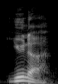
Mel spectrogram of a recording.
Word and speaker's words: Uinta: The T is silent. Una. Yep. Unia.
